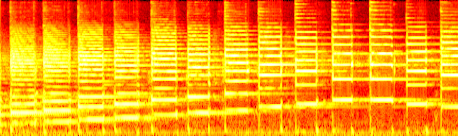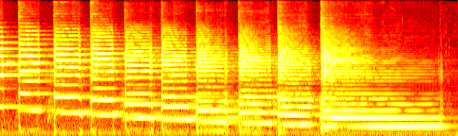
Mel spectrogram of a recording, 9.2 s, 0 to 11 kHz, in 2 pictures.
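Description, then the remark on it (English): An overdriven electric guitar runs an E minor pentatonic scale, one octave up starting on the 12th fret, up and back down in steady, evenly spaced notes, ending on a sustained low note that rings out alone. “Also going to use E minor pentatonic one octave up starting on the 12th fret, so let's just run through that one really quickly.”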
